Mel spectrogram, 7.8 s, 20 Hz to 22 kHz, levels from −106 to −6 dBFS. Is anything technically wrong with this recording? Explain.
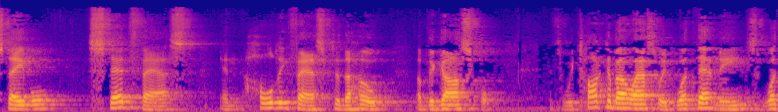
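Yes. From 4.22 s to the end, the adaptive stream drops to a lower bitrate. The player appears to have switched mid-stream to a cheaper rendition of the same AAC encoding, at roughly a quarter of the data rate, which fits a step from around 96 kbit/s to under 30 kbit/s. The change is abrupt but seamless: smearing and warbling codec artefacts rise sharply, with no gap at the switch.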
